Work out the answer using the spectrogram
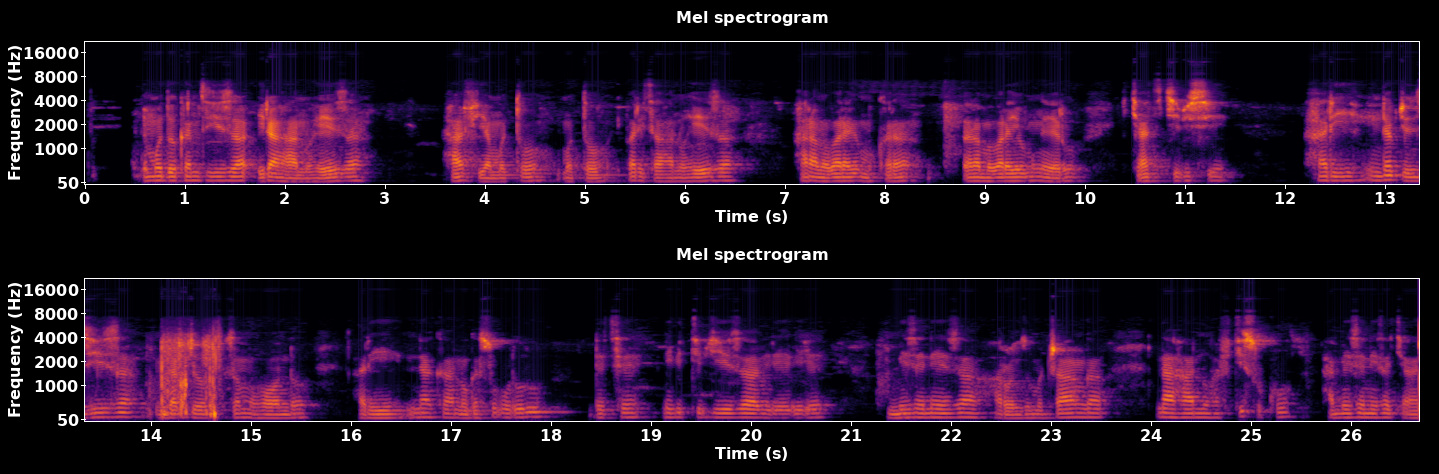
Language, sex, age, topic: Kinyarwanda, male, 18-24, government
